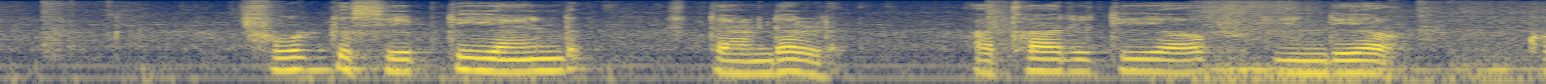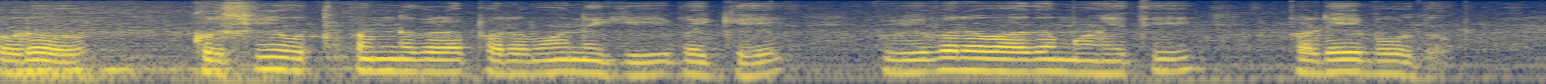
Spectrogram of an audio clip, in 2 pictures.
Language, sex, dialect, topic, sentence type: Kannada, male, Dharwad Kannada, agriculture, statement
